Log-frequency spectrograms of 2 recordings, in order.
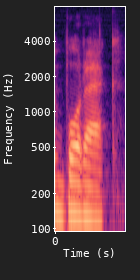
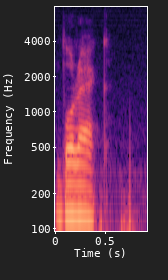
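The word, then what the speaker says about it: baroque: Next चलते हैं, next है हमारा, इसको दोस्तों प्रोनाउंस करेंगे बोरैक, ठीक है। बोरैक। क्या पढ़ेंगे? बोरैक, ठीक है।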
